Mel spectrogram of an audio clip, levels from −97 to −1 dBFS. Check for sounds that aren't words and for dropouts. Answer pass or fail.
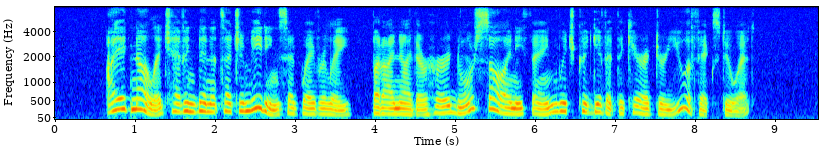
pass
